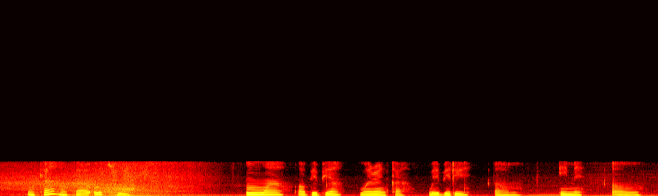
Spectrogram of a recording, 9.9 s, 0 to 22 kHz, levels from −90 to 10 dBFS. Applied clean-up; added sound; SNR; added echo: none; Car passing by; 14 dB; none.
